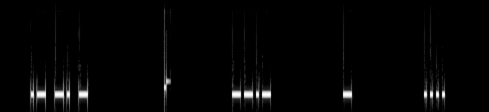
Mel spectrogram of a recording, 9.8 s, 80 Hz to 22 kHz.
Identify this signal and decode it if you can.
Morse code, heard as a keyed tone, about 20 wpm, spaced as for 9 wpm, 700 Hz. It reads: ANT QTH
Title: Top 20 QSO Elements - 8x Character Spacing - 20wpm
